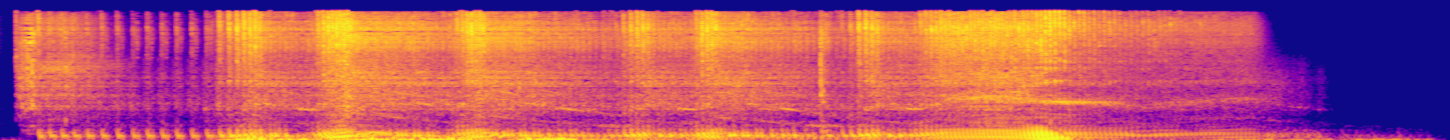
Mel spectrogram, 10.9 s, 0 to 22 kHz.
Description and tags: Yamaha YBR125 sound
Sound of motorcicle Yamaha YBR 125
Yamaha, motorcicle, YBR125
